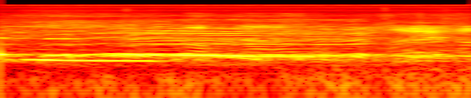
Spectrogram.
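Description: Men's voices chanting in long held notes through a microphone, two pitches overlapping briefly early on.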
